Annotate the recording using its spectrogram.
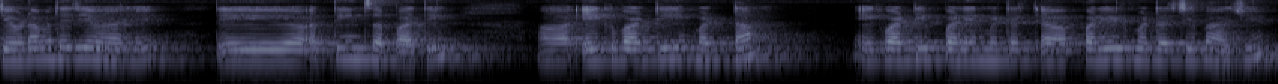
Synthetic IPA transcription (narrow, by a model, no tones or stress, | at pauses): d͡ʑeʋɳaməd̪ʱːjed͡ʑeʋaɦet̪et̪iːnt͡səpat̪iː | ekʋaʈiːməʈʰːa | ekʋaʈiːpəɽ̃iːɾmiʈəɾpəɽ̃iːɽməʈəɾt͡ɕibʱad͡ʑiː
